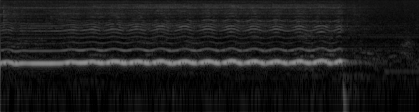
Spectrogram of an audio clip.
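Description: A female Javanese singer (sinden) holds one long sung note for about three and a half seconds, steady at first and then wavering in a widening vibrato, before it stops.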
